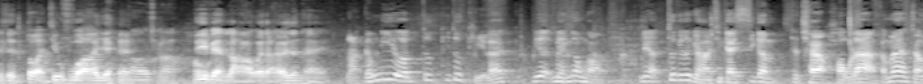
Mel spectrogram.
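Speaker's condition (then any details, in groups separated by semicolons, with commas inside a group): No condition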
